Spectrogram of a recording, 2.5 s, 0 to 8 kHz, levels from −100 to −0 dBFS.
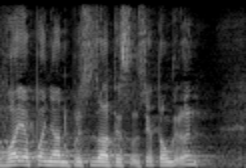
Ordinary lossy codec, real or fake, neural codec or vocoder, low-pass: none; fake; codec, 16 kHz, 16 kbps, FreqCodec, larger model; none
